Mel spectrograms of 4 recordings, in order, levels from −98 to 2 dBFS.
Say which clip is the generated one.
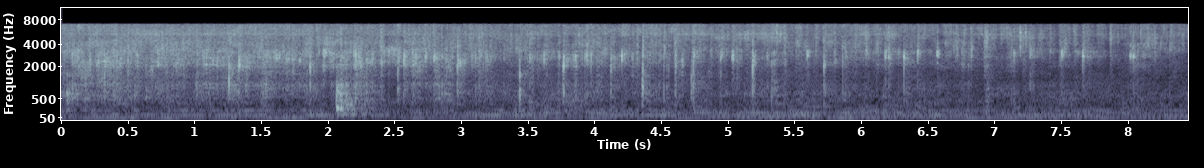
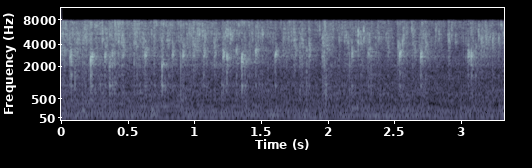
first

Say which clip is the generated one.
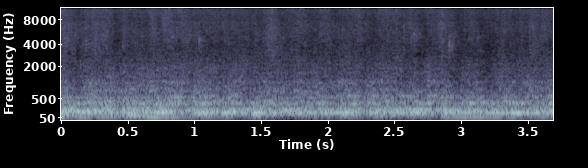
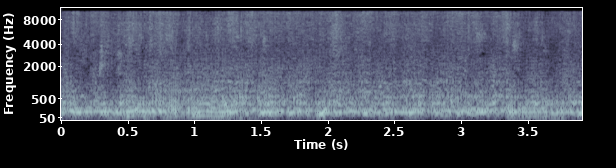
second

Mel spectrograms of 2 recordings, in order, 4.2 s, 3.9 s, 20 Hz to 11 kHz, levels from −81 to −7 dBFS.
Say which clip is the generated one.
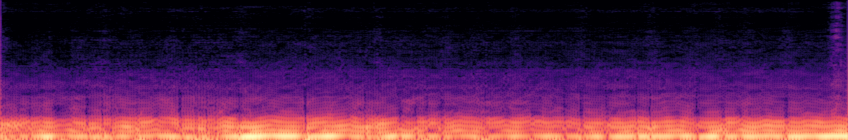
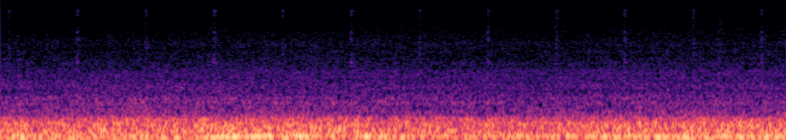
first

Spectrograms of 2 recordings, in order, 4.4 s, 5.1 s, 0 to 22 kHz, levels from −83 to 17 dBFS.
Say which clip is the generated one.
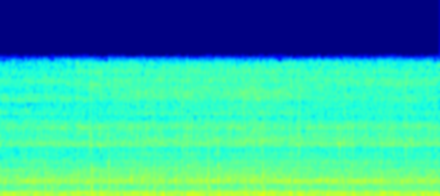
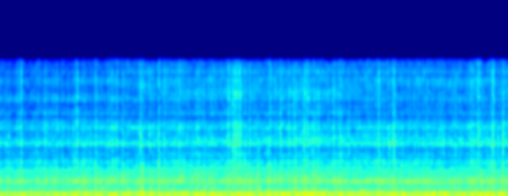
second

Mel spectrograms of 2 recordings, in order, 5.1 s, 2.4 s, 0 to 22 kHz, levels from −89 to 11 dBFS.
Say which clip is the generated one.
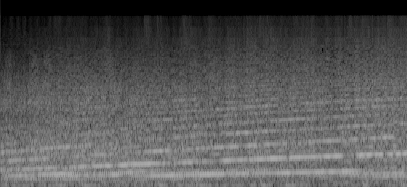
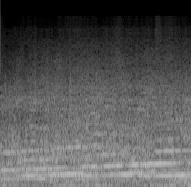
second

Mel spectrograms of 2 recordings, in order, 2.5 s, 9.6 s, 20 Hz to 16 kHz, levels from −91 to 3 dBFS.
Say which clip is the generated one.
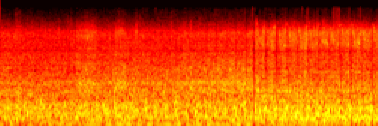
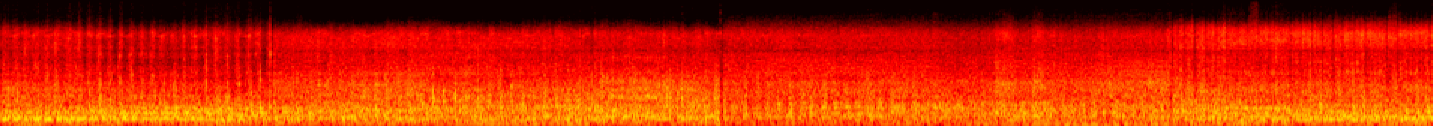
second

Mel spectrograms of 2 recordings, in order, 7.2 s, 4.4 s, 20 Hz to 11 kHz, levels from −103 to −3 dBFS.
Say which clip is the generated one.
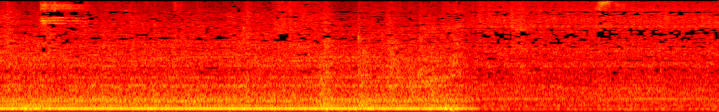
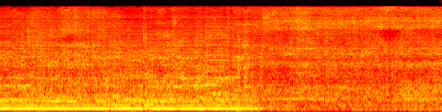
second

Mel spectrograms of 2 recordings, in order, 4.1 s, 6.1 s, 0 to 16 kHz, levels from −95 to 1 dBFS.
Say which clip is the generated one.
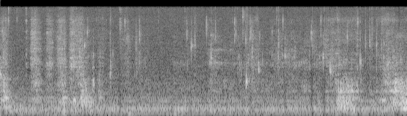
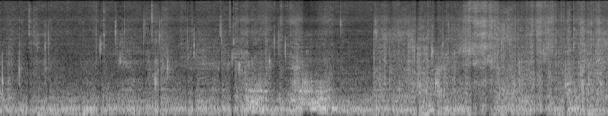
second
